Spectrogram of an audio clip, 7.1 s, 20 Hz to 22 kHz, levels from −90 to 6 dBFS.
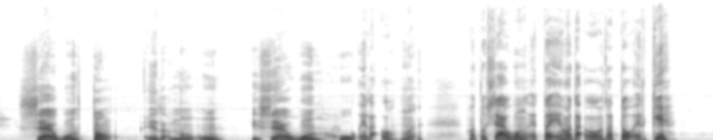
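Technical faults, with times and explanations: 3.51–7.13 s, section at the wrong speed: from 3.51 s to the end, playback likely ran against the wrong clock, at 1.41 times the recorded rate. Speed and pitch rise together, so the speech turns hurried and lifts by about seven semitones, sounding thin and chipmunk-like.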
